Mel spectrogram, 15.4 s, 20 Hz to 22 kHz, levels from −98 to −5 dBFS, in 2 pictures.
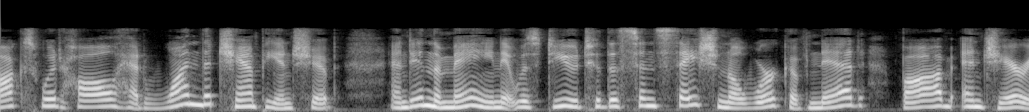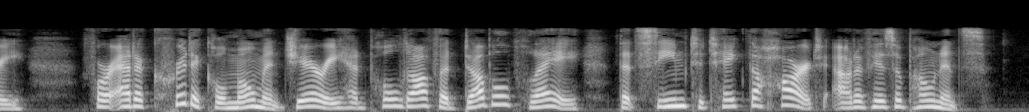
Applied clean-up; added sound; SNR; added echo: none; none; none; none.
